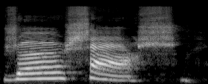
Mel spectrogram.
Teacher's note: Ну, среднее между «ше» и «ще» такое очень шипящее. «Je», трубочка, «je cherche».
